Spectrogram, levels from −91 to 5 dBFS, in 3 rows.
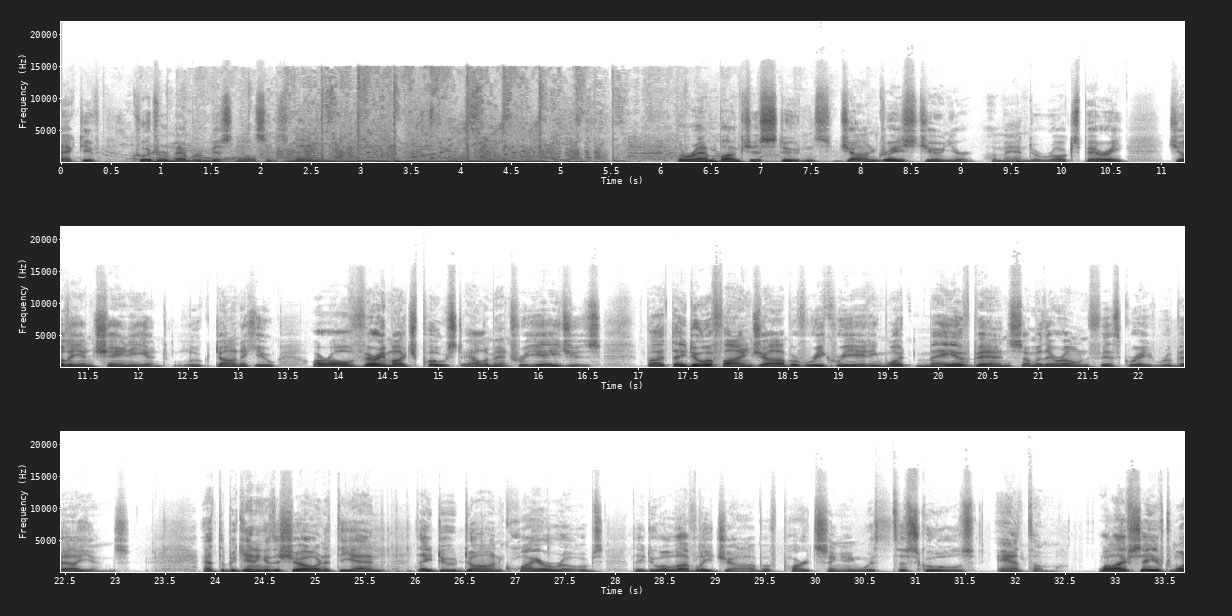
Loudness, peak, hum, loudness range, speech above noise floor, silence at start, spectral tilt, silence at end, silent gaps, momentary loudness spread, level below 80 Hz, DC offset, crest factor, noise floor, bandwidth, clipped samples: -23 LUFS; -4 dBFS; none; 6 LU; 29 dB; 0 s; -6 dB/octave; 0 s; none; 14 LU; -40 dBFS; under 0.1%; 20 dB; -51 dBFS; 16 kHz; under 0.1%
